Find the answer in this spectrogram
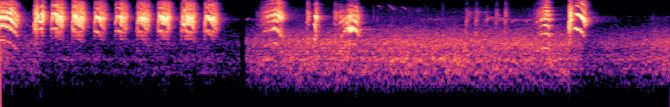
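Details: Indian Ringneck parrot utters a run of nine harsh, evenly spaced squawks, then scattered sharper squawks and chirps over a steady background hiss.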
